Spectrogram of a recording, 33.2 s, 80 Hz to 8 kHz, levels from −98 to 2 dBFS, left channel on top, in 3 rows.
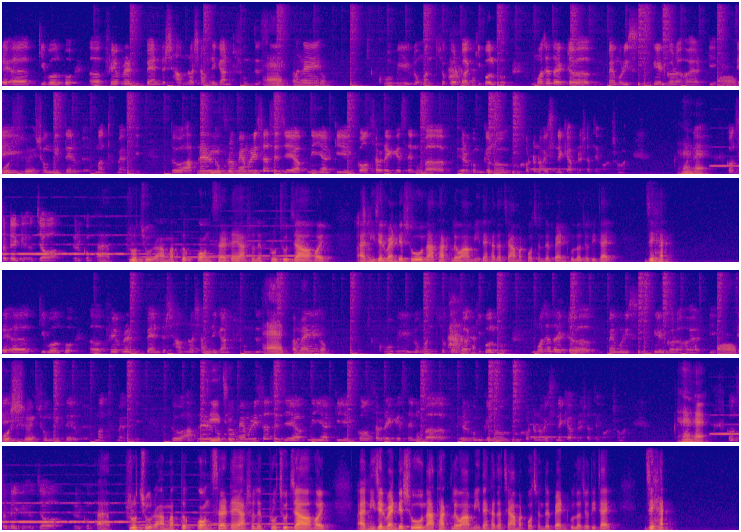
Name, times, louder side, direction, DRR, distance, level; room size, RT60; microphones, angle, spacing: voice 1, 0.0-4.8 5.7-12.9 13.3-20.7 21.3-21.6 21.9-23.5, left 3 dB, 80° left, 7 dB, 1.9 m, -51 dB
sound 1, 1.4-1.5 1.9-2.1 2.5-3.2 3.6-3.7 4.1-4.3 4.7-11.0 11.3-12.1 12.4-12.7 12.9-13.2 13.5-14.3 14.6-15.4 15.7-18.9, equal, 5° left, 3.8 m, -46 dB
voice 2, 3.9-4.9 6.7-6.9 10.7-11.6 14.2-14.3 17.3-17.4 21.2-21.6 23.5-27.0 27.5-31.2 31.7-32.0, right 5 dB, 80° right, 14 dB, 0.8 m, -38 dB
sound 2, 18.9-19.6 21.7-26.8, right 2 dB, 20° right, 2.9 m, -48 dB
11.5 x 11.5 x 5.2 m, 0.37 s
head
